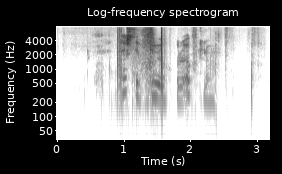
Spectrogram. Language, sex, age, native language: Icelandic, male, 8, Icelandic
